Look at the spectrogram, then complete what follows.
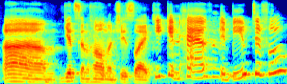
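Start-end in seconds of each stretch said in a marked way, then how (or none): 2.1-3.7 very high Cockney hag voice; hag's accent. Acted. Hag offers her new husband a choice, high Cockney hag voice. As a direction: croon it high as a Cockney crone. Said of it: "the accent goes away".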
